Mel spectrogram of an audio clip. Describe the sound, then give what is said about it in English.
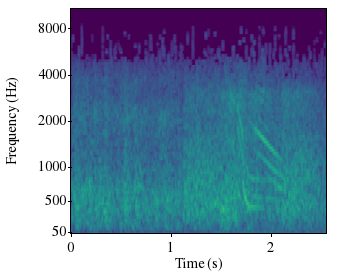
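A train speeds up a grade at full speed along the rails with a loud, steady rumbling roar. Faint metallic squeals slide downward partway through, and no one speaks. “The train seemed to increase speed, and he jumped nimbly to the side seconds before it bore down on the spot where he'd been.”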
